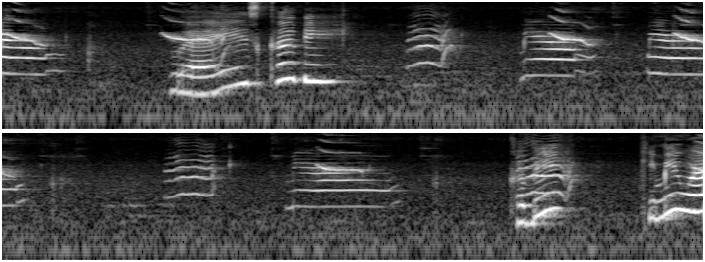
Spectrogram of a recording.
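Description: A parrotlet imitates a cat, giving a string of wavering, nasal meows with short squeaky notes between them.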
